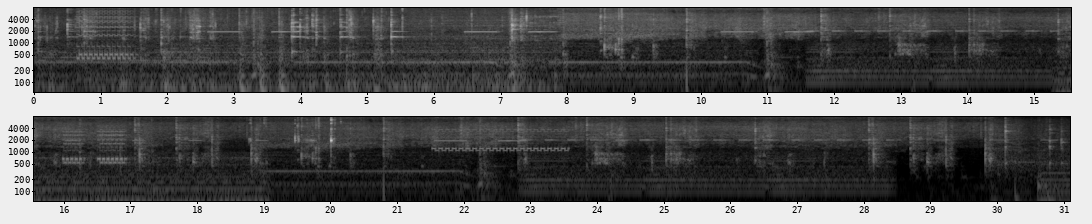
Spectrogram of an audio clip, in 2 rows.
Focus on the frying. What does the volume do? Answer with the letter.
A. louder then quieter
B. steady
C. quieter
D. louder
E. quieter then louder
C.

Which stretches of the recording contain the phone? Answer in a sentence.
You can hear the phone from 0.6 to 1.6 s, from 15.9 to 17.4 s and from 21.5 to 23.7 s.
